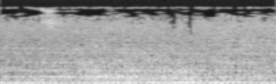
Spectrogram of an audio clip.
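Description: Steady low hum with an even hiss over it, unchanging throughout: background noise picked up by the microphone, with no distinct event.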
